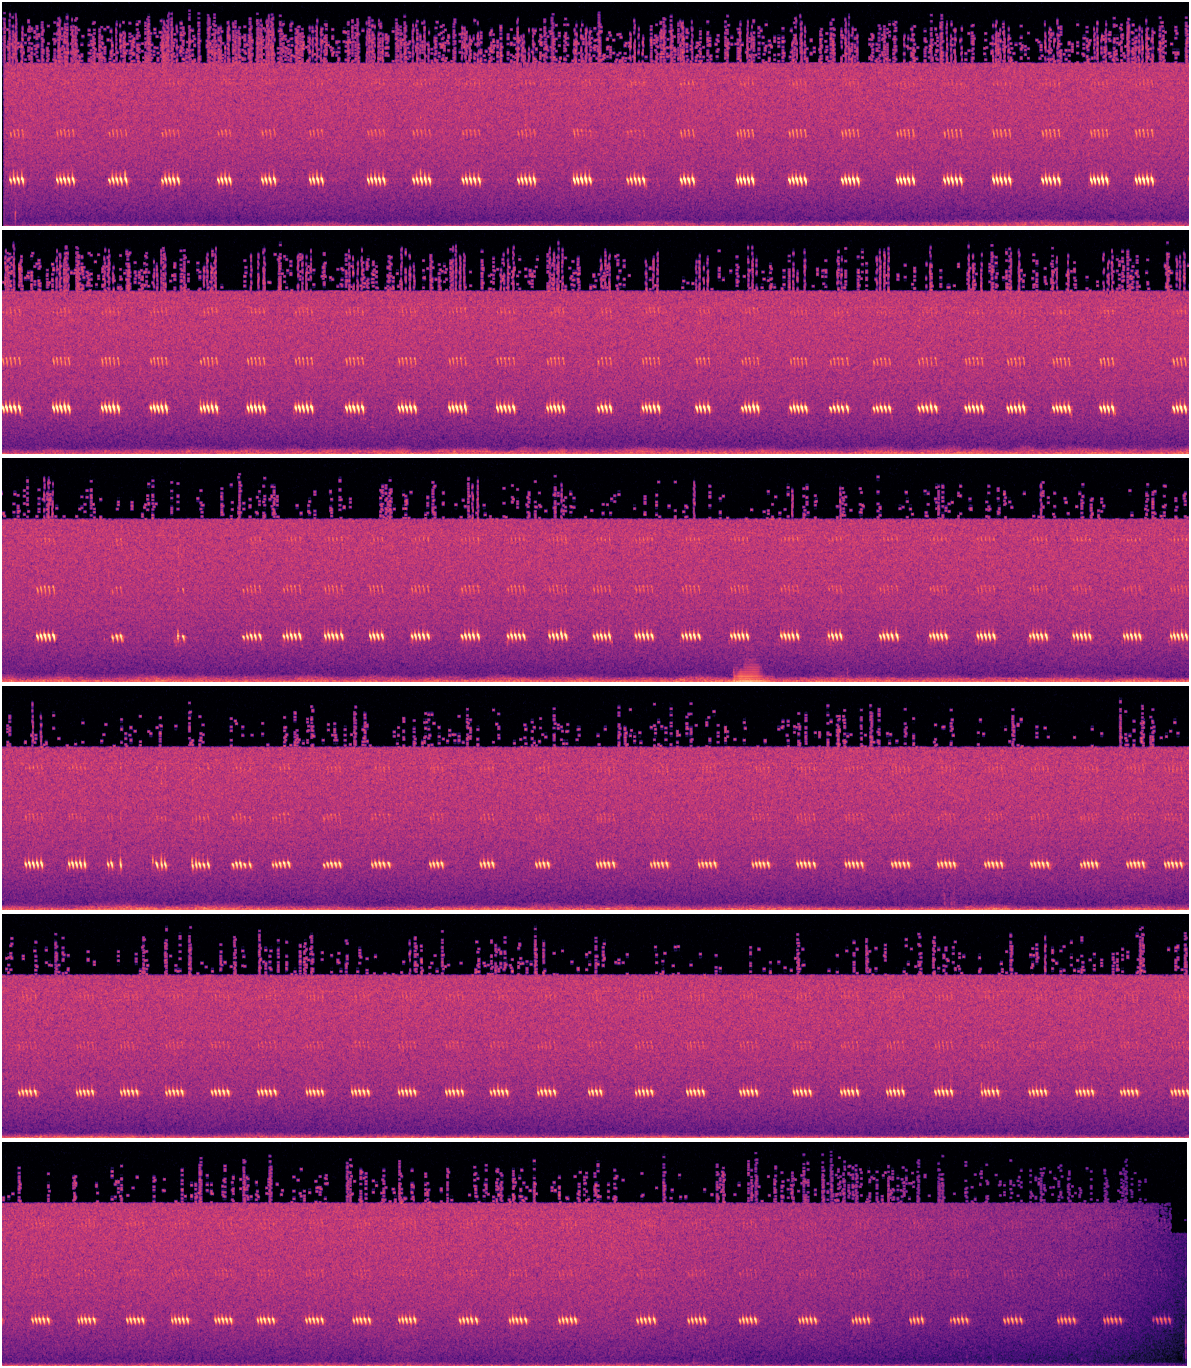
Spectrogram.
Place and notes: wengen, cricket at night
in the night, close to a field, a cricket chirping and a plane crossing the sky.
soundmap d - social ambiences and topographic field recordings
